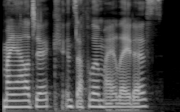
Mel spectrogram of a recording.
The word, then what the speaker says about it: myalgic encephalomyelitis: Myalgic encephalomyelitis.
